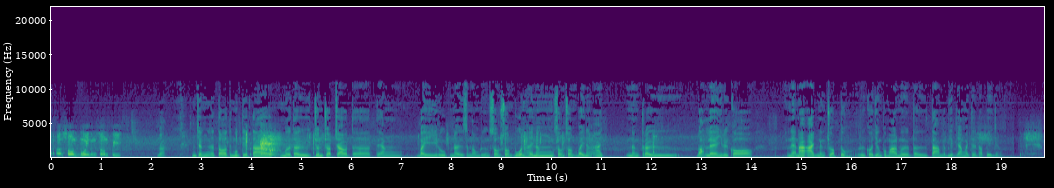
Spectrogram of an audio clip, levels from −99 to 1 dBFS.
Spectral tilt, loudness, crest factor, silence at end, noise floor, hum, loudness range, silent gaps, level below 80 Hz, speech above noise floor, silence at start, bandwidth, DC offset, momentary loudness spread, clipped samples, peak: -3.5 dB/octave; -32 LUFS; 26 dB; 0.05 s; -56 dBFS; none; 9 LU; none; -54 dBFS; 23 dB; 0 s; 11.5 kHz; under 0.1%; 16 LU; under 0.1%; -8 dBFS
